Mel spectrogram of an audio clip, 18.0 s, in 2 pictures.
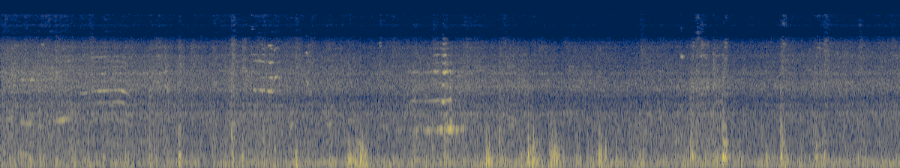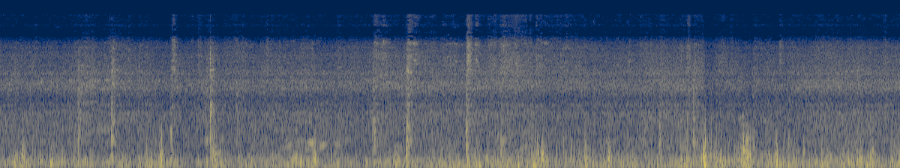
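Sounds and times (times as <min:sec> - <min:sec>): wheels clattering over rails: 0:00.0 - 0:05.4
railcar rumbling: 0:00.0 - 0:18.0.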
